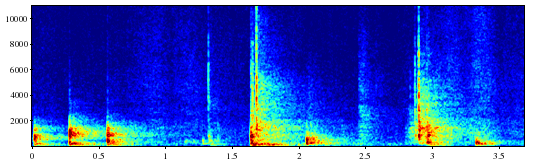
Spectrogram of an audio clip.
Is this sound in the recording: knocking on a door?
yes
